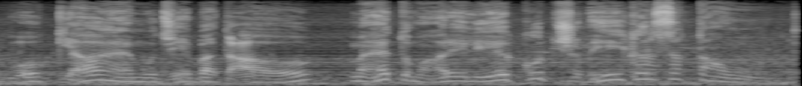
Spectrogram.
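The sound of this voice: Loud music plays behind a man doing a cartoonish character voice. His pitch is medium and his pace fairly slow.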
